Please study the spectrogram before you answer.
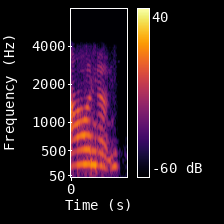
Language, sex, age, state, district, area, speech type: Telugu, female, 30-45, Andhra Pradesh, Anakapalli, urban, conversation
